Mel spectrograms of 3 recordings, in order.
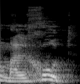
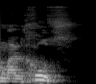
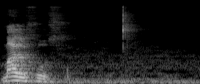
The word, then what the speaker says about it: malhut: Por ejemplo, malhut es la pronunciación correcta, o malhus, y no malhus.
